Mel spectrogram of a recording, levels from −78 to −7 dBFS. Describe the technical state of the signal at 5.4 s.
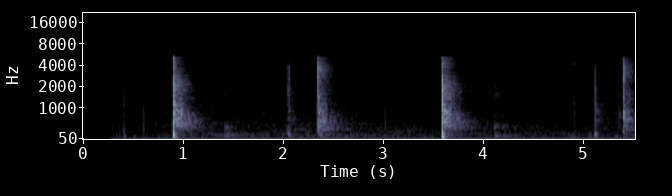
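At 5.4 s the signal is intact, with no dropout, distortion, glitch or other technical fault present at that moment.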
